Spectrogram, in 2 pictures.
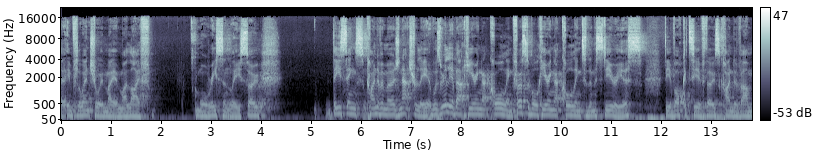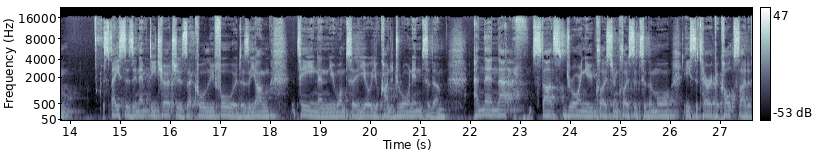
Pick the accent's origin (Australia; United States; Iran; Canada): Australia; I was growing up in Australia.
